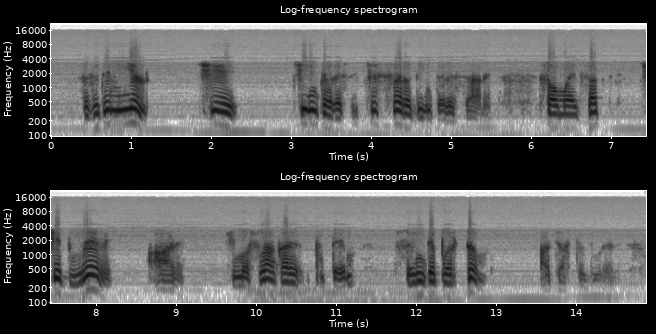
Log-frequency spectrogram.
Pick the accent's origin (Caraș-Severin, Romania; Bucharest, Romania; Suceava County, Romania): Bucharest, Romania; din București.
